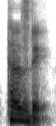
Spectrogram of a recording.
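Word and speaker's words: Thursday: Next is थर्सडे, यानी S scene की आवाज यहां पे प्रोनाउंस करते हैं, लेकिन यहां पर एस असल में जे की आवाज दे रहा है, इट्स थर्सडे, थर्सडे।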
